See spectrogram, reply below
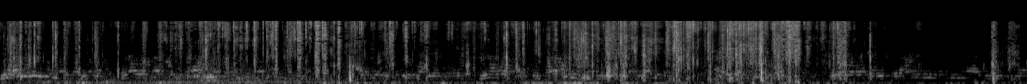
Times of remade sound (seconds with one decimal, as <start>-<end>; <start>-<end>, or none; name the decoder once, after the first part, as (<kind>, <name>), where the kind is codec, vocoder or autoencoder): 4.5-7.8 (codec, DAC)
